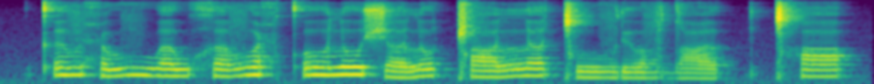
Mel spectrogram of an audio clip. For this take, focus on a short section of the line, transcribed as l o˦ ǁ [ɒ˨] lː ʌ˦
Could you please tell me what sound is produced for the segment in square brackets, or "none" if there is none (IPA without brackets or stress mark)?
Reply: ɒ˧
